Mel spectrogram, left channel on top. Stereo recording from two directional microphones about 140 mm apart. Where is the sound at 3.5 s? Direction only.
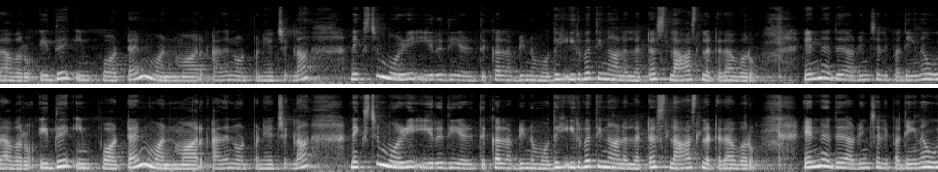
30° right (ahead or behind).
